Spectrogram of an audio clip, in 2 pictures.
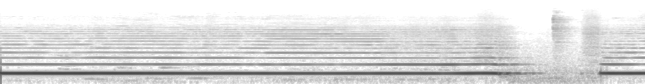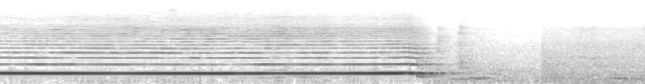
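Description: Conch shell (shankha) blown in two long, steady blasts on one pitch, the first ending about five seconds in and the second starting a second later and stopping near the end, with a quick breath in between.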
